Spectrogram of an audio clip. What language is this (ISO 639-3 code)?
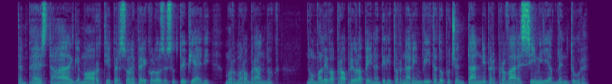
ita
